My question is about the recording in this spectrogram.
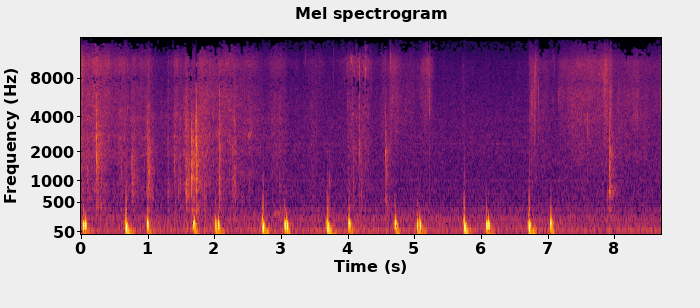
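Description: Heartbeat sound effect: pairs of deep thumps, lub-dub, about one beat a second, stopping about a second before the end.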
